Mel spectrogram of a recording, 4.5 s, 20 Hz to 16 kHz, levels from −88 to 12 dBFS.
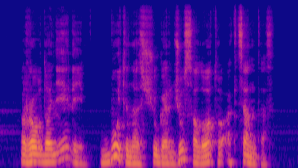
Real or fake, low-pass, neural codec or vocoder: real; 14.4 kHz; none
